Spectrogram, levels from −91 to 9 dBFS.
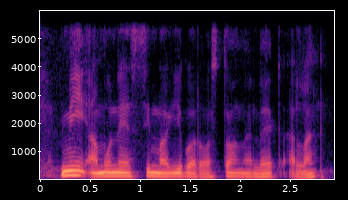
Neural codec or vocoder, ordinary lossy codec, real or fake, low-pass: codec, 16 kHz, 2 kbps, FunCodec, trained on Chinese and English, 25 frames a second; none; fake; 5.4 kHz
